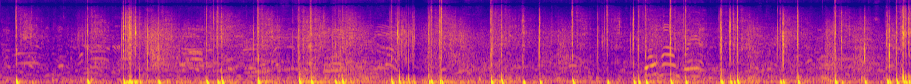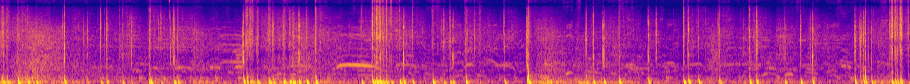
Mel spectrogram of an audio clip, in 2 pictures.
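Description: Cannons boom in the distance.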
